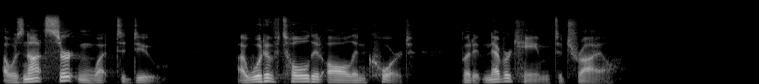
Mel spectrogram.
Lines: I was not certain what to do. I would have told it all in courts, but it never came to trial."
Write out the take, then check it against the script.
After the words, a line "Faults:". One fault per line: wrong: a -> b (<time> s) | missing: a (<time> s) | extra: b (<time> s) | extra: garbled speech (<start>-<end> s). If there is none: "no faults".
I was not certain what to do. I would have told it all in court, but it never came to trial."
Faults:
wrong: courts -> court (3.7 s)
